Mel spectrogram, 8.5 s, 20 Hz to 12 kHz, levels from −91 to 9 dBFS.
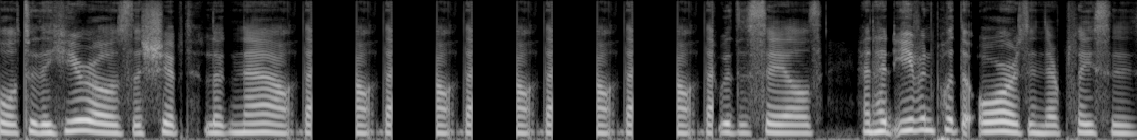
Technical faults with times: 2.33-5.34 stutter with silent gaps

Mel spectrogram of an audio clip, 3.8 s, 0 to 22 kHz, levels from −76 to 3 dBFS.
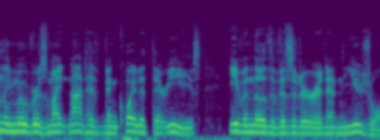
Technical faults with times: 3.30-3.36 compressed frames skipped

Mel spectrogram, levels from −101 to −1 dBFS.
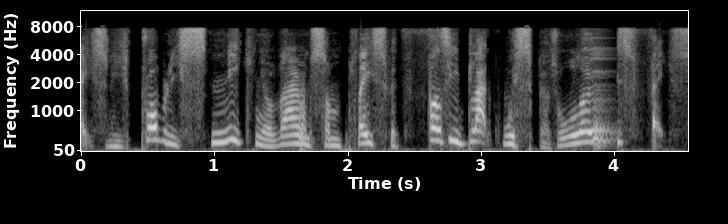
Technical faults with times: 0.00-4.55 Bluetooth LC3 compression
1.64-1.69 lost LE Audio frames
3.84-4.03 lost LE Audio frames

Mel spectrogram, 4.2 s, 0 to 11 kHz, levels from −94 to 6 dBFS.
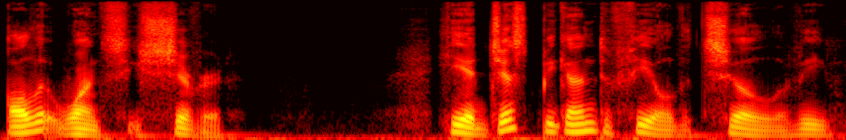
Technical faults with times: none

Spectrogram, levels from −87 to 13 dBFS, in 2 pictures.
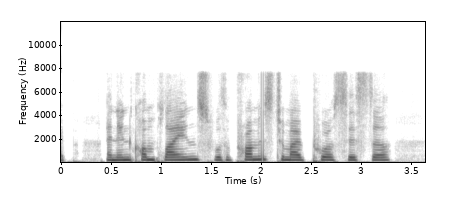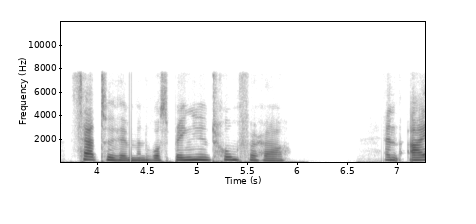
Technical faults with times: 2.00-2.02 packet loss on an ADPCM call
4.32-4.34 packet loss on an ADPCM call
6.84-6.98 packet loss on an ADPCM call

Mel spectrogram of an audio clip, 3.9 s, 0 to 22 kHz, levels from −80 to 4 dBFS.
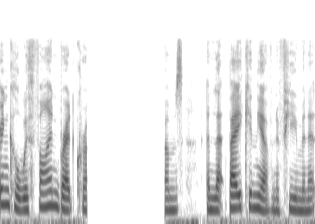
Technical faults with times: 1.07-2.06 playback stall

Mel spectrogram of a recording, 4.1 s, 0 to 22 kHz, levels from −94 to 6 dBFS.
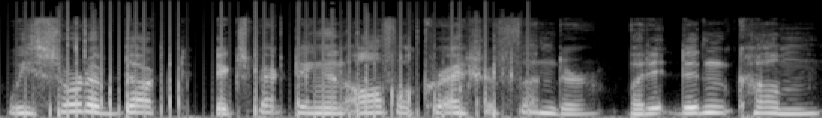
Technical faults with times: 0.00-2.65 buffer tearing

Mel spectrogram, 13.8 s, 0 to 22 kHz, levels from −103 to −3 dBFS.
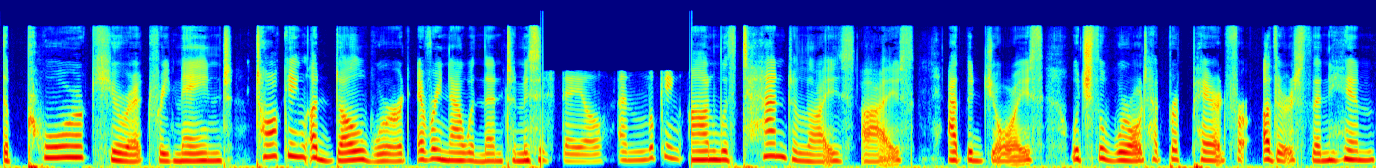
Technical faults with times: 5.41-6.92 input switched to a poorer device

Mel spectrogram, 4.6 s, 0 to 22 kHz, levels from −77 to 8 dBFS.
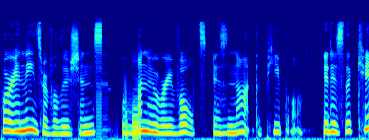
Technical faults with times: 1.21-1.76 robotic sound from repeated short buffers

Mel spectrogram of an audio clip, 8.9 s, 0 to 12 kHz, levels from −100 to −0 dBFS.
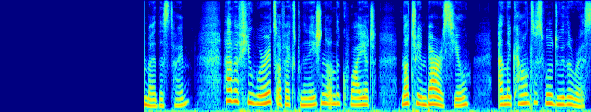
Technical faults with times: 0.00-2.17 audio dropout to silence

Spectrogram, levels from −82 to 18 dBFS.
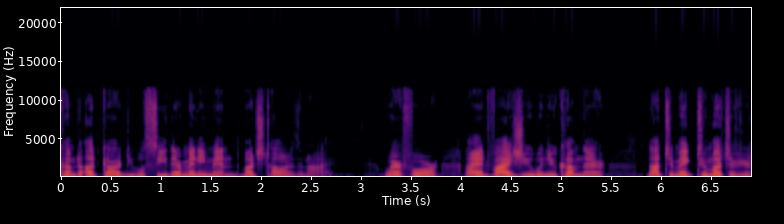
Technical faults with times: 0.32-6.90 resampler restarted on every block

